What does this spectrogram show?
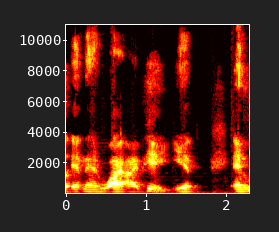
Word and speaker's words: Yip: actually spell it man yip yip and listening to sigum Kwok say it it's almost like there's a shadow of a y on the beginning of it it's not truly it man but it's not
